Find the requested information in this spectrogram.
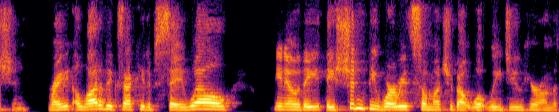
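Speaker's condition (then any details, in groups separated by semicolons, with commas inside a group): No condition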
